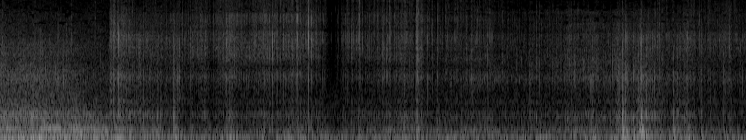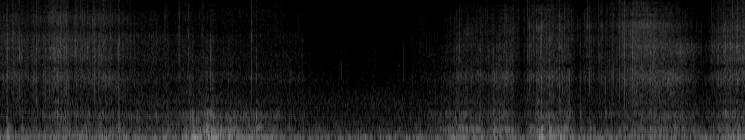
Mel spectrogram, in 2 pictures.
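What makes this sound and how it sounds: A small round brush with pink plastic bristles and a zebra-print handle scratches in strokes through a long purple synthetic-fibre wig on a hidden head mount. The result is a dense, crackly, rain-like rustle with a deep low rumble and bright fizzy edges. The brushing holds at a steady level, softening briefly around the eleventh second before picking up again.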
